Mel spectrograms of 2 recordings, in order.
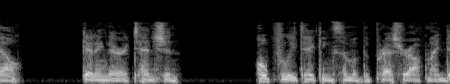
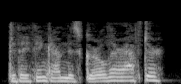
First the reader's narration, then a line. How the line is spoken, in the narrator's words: Sarah asks, breathlessly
